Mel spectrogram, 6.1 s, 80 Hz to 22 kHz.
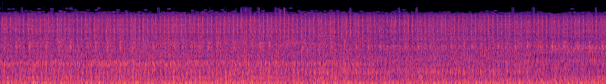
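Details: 750 SX two-stroke at idle: raspy note with fast uneven ticking puff riding over the exhaust, fits a leaking exhaust joint.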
